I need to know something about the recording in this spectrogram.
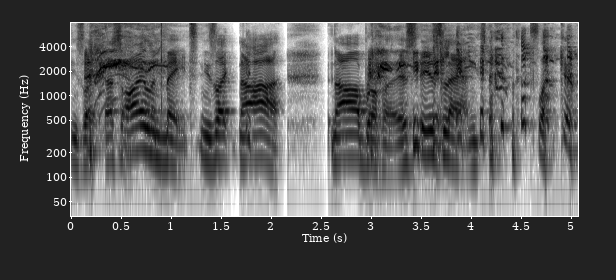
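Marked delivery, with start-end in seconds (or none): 0.3-1.2 awful put-on British accent. Retelling a conversation for viewers: awful fake British accent. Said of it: "That accent was awful".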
